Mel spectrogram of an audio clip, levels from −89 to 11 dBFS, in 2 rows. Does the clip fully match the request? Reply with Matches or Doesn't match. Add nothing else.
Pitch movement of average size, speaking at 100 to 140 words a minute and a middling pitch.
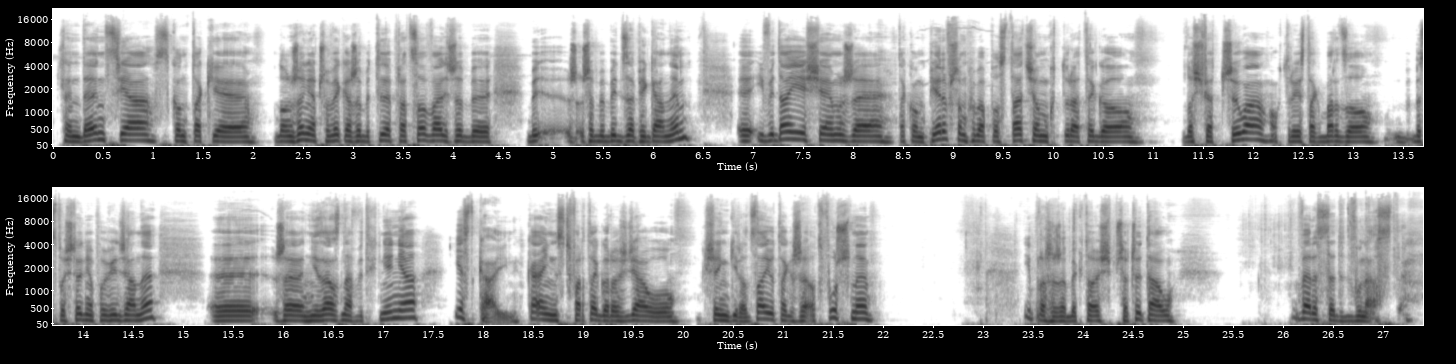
Matches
